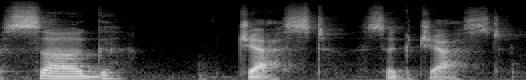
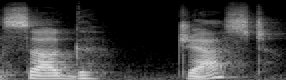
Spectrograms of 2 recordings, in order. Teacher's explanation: when we say suggest we don't really let this first G out I'm not saying sug justest with a big break in between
